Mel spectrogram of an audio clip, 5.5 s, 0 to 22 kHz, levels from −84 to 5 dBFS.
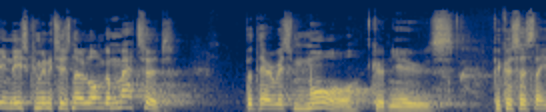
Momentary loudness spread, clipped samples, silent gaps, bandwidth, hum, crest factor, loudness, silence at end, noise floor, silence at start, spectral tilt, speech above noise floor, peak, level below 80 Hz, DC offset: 9 LU; under 0.1%; none; 15 kHz; none; 14 dB; -16 LUFS; 0 s; -50 dBFS; 0 s; -4.5 dB/octave; 34 dB; -2 dBFS; -66 dBFS; under 0.1%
